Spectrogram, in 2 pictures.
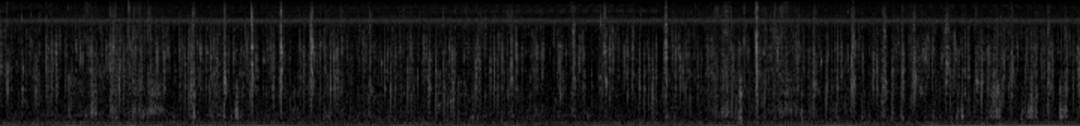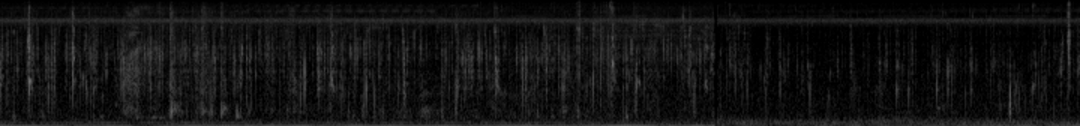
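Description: Close-up eating of a crispy deep-fried chicken drumstick: continual wet chewing and smacking with crunchy crackles and a few sharper bites, over a steady high-pitched tone.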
